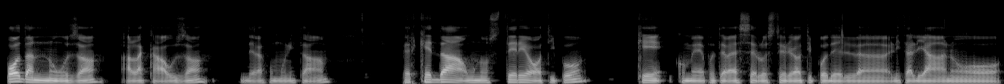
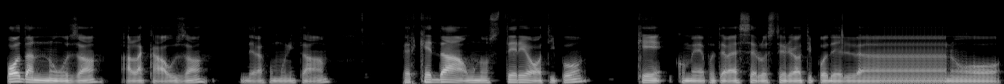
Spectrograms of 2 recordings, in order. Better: first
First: none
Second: audio freezing; at 9 s for 0.5 s

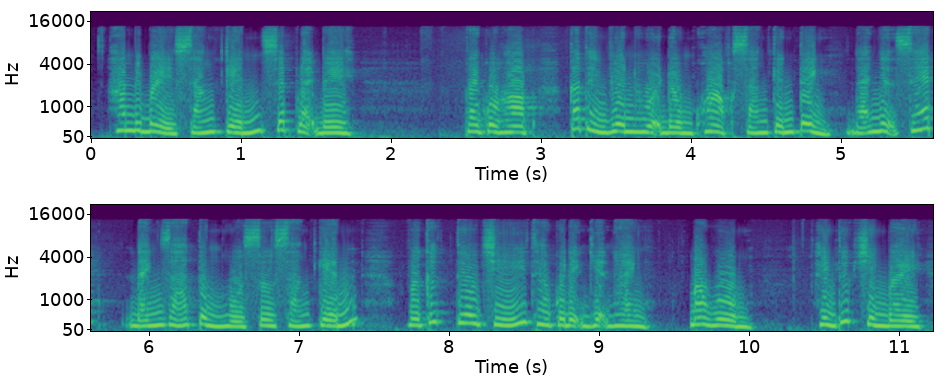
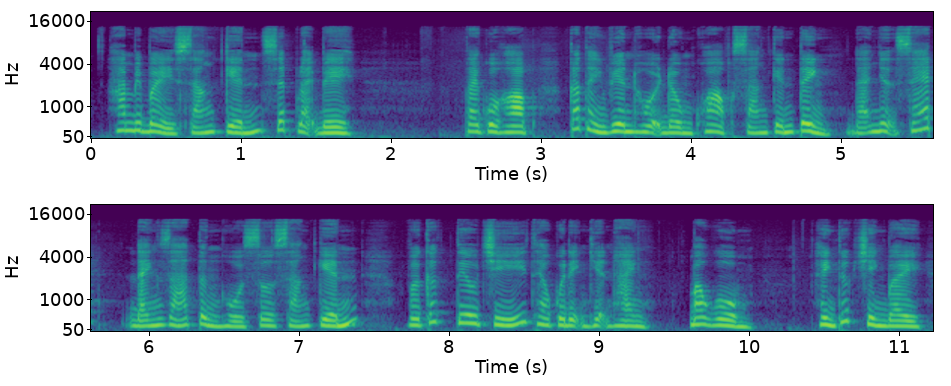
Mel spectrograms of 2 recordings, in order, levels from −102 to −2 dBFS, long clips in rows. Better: second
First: distortion; heavy; 7 dB below the speech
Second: none

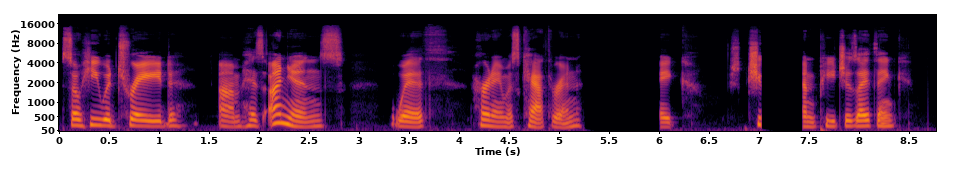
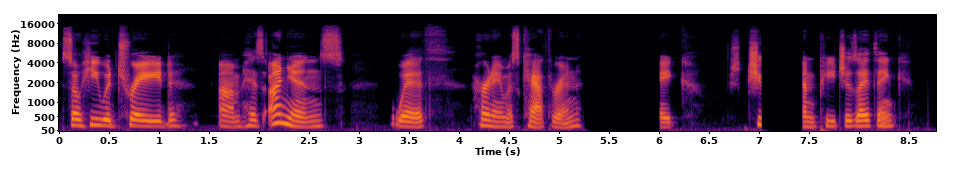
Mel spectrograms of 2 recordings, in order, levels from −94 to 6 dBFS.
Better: neither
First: audio cutting out; at 5.5 s for 0.5 s and at 7 s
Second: audio cutting out; at 5.5 s for 0.5 s and at 7 s

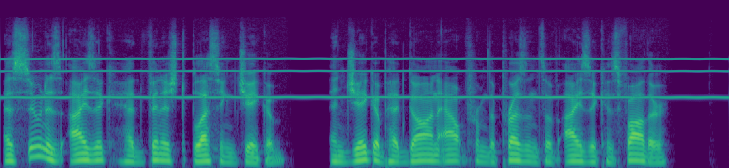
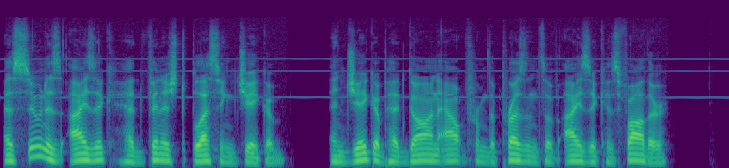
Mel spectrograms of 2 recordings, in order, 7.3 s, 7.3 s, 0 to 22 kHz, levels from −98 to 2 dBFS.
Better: second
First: high-pitched whine; loud; throughout; 2.5 kHz, 8 dB below the speech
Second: high-pitched whine; faint; throughout; 2.5 kHz, 35 dB below the speech

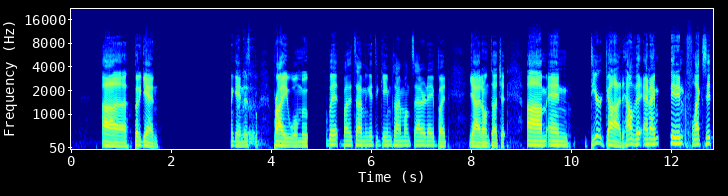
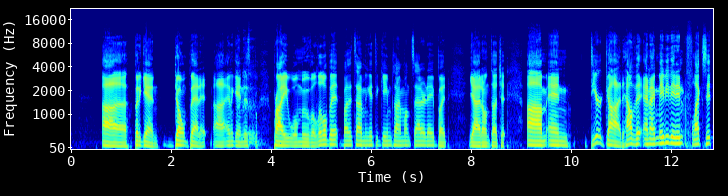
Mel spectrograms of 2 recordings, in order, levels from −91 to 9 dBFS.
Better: second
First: audio cutting out; at 2 s for 1.5 s, at 4.5 s and at 12 s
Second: none

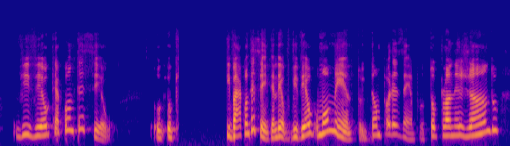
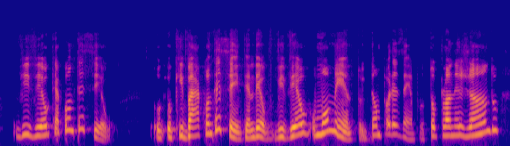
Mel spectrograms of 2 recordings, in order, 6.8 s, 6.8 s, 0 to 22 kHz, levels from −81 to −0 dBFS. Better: second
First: audio freezing; at 2.5 s for 0.5 s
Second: none

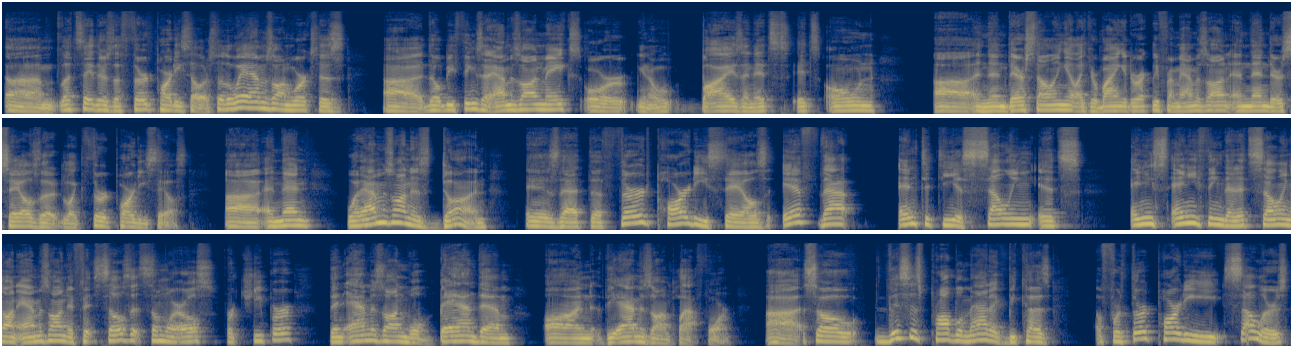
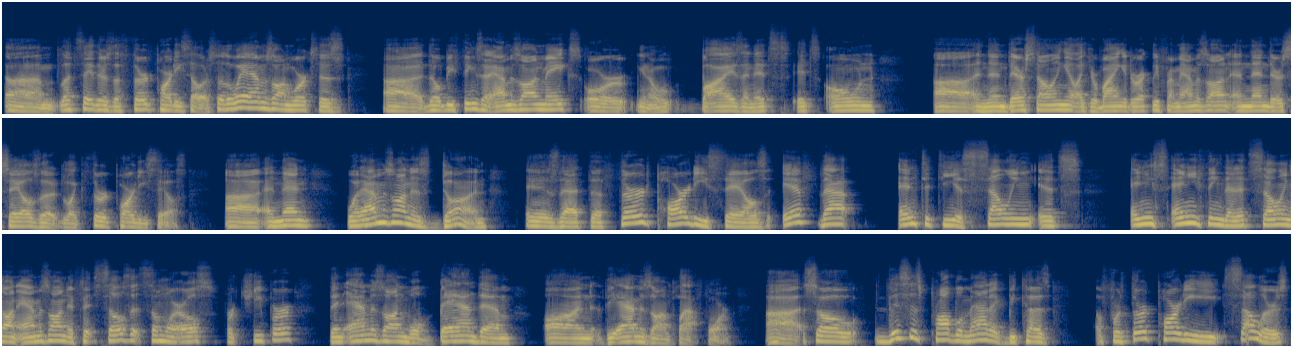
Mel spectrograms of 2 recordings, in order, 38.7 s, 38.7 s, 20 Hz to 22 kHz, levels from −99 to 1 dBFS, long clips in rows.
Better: first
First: none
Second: muffled; slightly; fading above 4 kHz

